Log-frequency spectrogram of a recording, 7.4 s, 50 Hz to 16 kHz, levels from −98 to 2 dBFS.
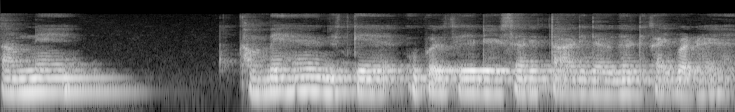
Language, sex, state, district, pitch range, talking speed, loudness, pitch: Hindi, male, Chhattisgarh, Bastar, 140-145 Hz, 105 wpm, -15 LUFS, 140 Hz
